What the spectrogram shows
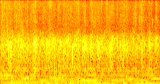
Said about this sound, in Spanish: queremos darte un aplauso de bienvenida. Gracias por darte el tiempo, bienvenido a casa.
